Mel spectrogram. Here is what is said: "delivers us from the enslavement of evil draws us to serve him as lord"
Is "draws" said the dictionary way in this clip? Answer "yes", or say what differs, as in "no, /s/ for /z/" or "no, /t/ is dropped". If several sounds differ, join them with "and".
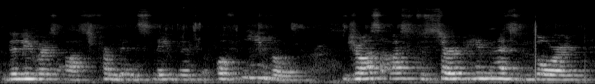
no, /s/ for /z/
